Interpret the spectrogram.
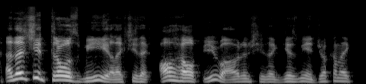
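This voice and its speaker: A man's voice: medium pitch, fast talker, no echo. A middle-aged man co-hosting a podcast in casual chat, joking around and laughing often. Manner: jokey and animated, laughs often. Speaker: podcast co-host.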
